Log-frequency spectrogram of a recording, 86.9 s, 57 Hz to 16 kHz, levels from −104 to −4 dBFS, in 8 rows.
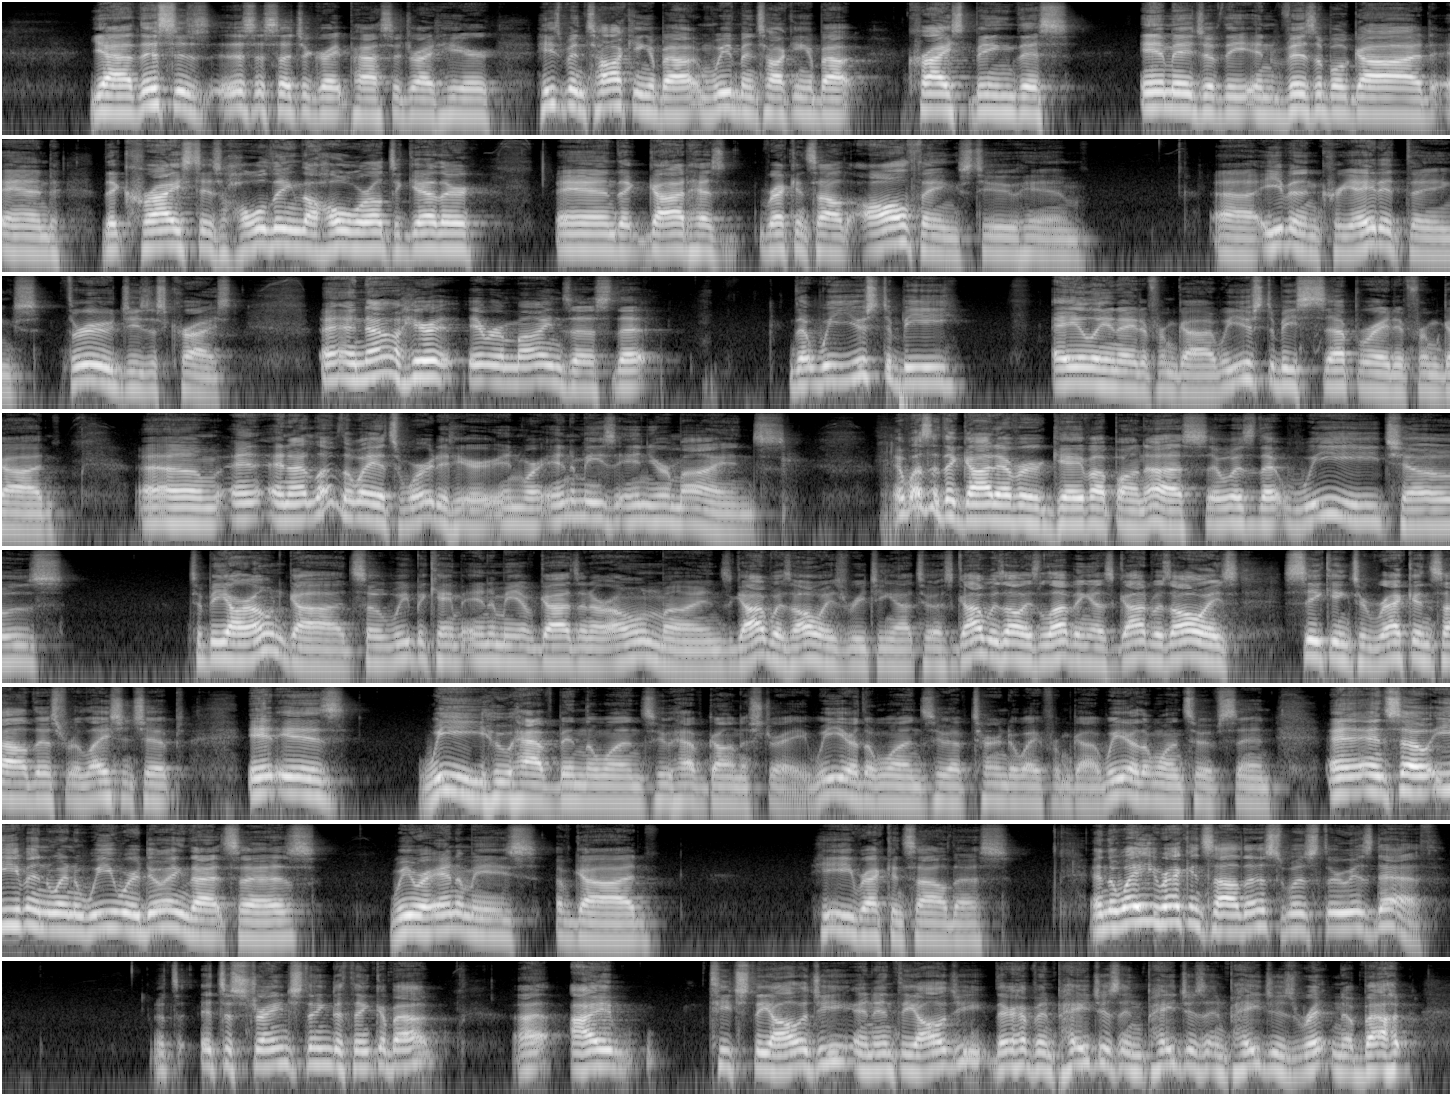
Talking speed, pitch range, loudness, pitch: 155 wpm, 130-170 Hz, -22 LUFS, 150 Hz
